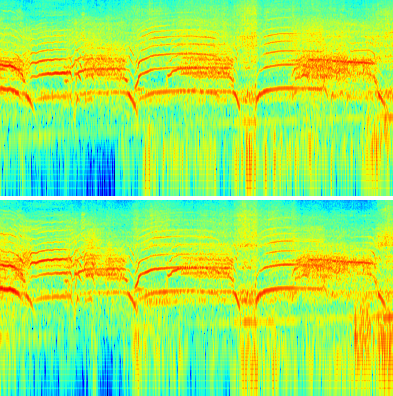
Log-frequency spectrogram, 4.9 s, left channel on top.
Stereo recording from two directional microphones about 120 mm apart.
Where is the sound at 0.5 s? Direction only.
Centre (ahead or behind).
